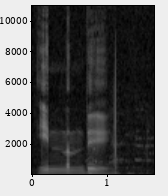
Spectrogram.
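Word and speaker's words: 있는데: In ya, ini bukan it bacanya tapi inende. Nah, ini ada hukum bacaannya, makanya dibaca seperti itu.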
